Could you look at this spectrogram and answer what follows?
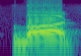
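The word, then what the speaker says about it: bought: बॉट, इसमें भी देखिएगा जीएच साइलेंट है।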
